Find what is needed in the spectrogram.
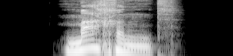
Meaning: present participle of machen
- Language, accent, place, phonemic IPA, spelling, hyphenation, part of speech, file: German, Germany, Berlin, /ˈmaxn̩t/, machend, ma‧chend, verb, De-machend.ogg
